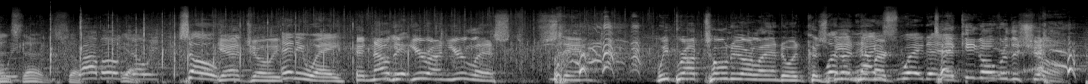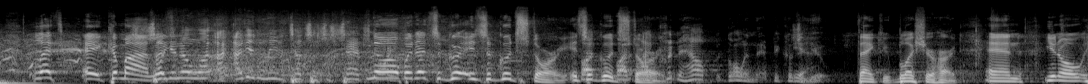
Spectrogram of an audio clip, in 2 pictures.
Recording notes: Live at the South Point Casino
